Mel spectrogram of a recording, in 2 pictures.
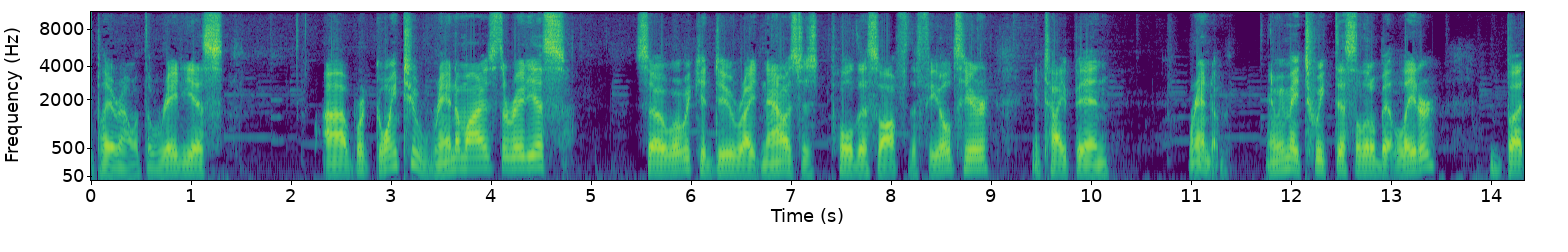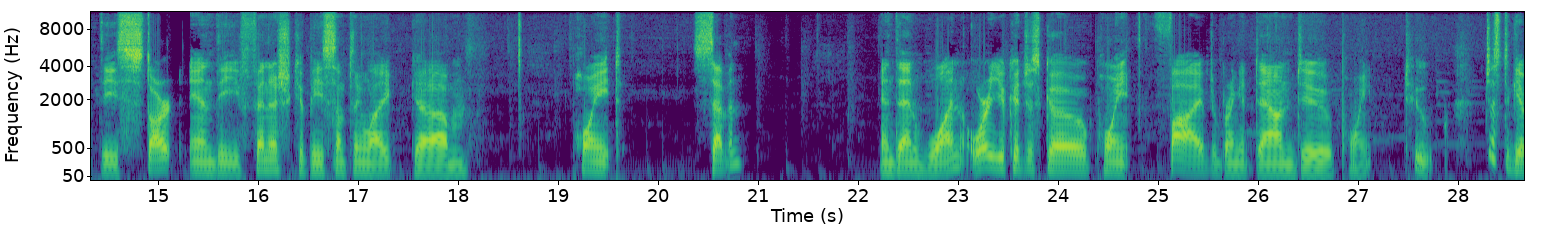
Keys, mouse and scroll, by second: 3.5 middle click, 5.0 click, 6.5-11.6 drag, 12.5 click, 14.0-15.6 scroll down 1, 16.0-20.0 drag, 22.9-24.7 drag, 25.9-27.2 drag.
